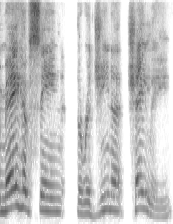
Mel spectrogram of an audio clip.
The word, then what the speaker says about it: caeli: All Caeli, A-E, Caeli, O-E, and Caeli, just straight E, were all pronounced the same.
